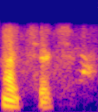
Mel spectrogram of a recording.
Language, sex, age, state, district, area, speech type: Maithili, male, 30-45, Bihar, Saharsa, rural, conversation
